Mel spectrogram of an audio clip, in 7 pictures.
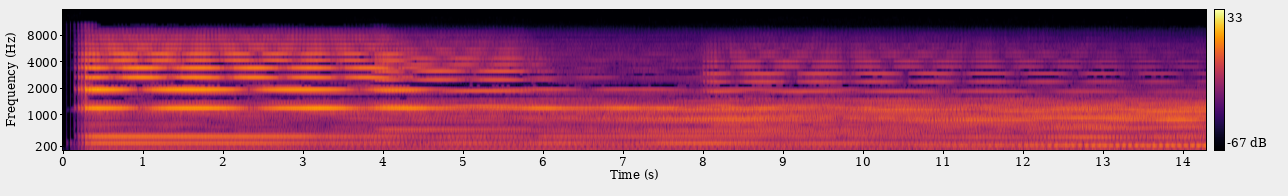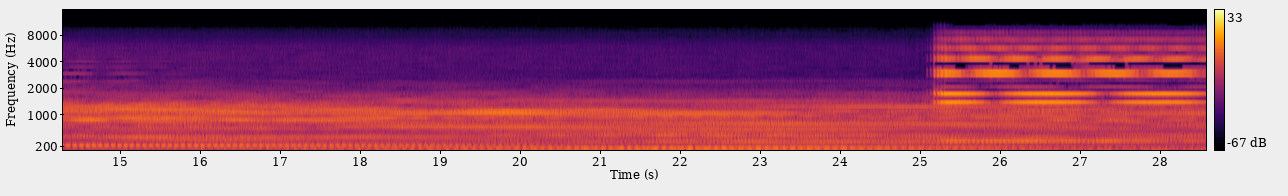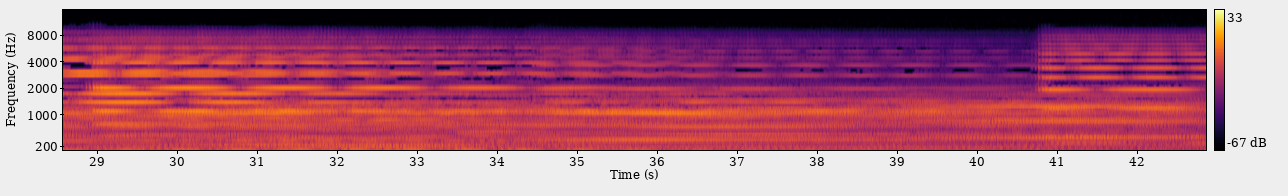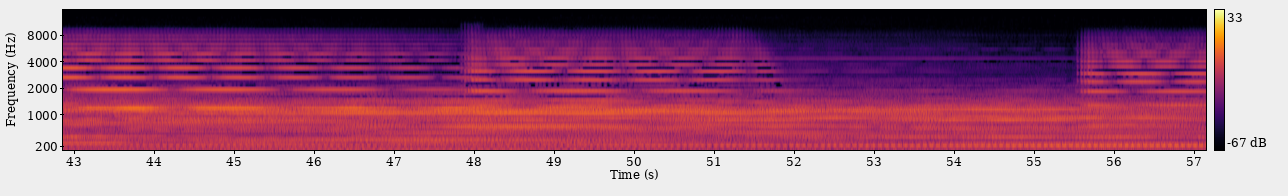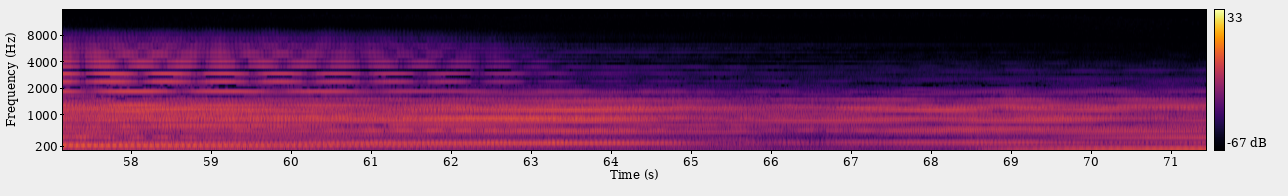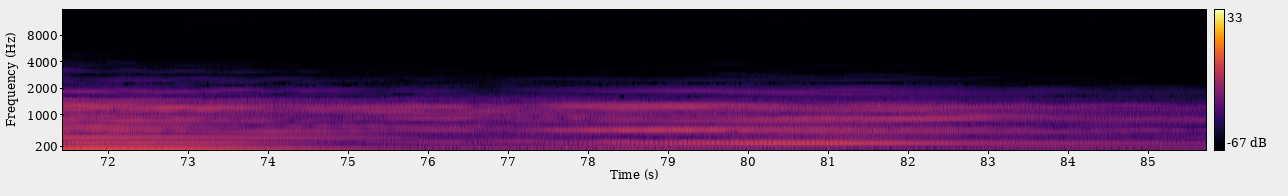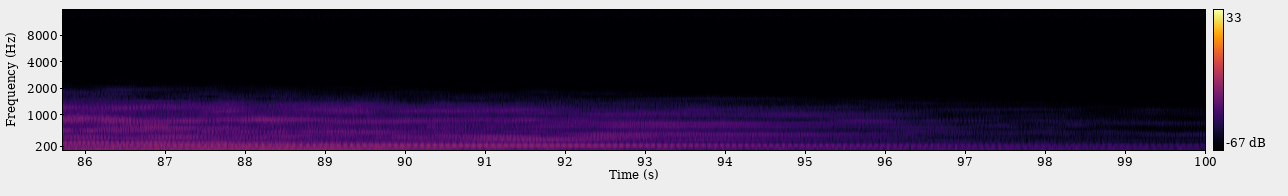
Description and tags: Slow Child of MetaBell
Several sounds generated in Camel Audio's software synthesizer Alchemy, mixed and recorded to disc in Logic and processed in BIAS Peak.
bell, electronic, metallic, processed, resonant, soundscape, synthesized, time-expansion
